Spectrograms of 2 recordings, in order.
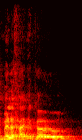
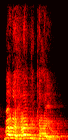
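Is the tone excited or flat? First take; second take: flat; excited. First: It is said flatly, without excitement. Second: It is said with great excitement.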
